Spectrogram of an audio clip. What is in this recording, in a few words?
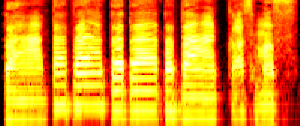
Space core babble, ru; Core voice lines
